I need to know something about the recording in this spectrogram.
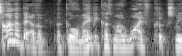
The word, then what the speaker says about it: gourmet: this one is pronounced not i don't know gourmet no it's not it's pronounced gourmet gourmet because the french don't pronounce the tea at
